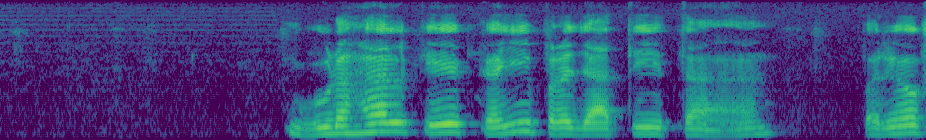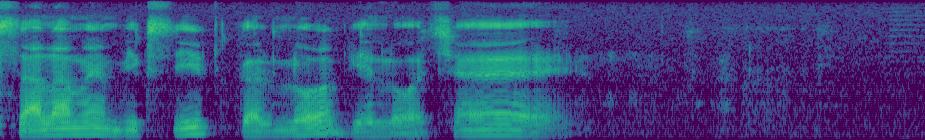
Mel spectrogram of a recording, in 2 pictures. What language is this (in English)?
Maithili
